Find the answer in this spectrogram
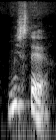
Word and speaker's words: mystère: Regardez, mystère. Donc ici, la syllabe qui suit le E contient une lettre muette, contient une voyelle muette qui est le E. Je ne l'ai pas prononcé. J'ai dit mystère. Je n'ai pas prononcé le E puisque c'est une lettre muette.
